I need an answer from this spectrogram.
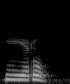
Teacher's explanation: Faring bersama dengan radiks atau akar lidah menghasilkan bunyi H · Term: bunyi faringal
